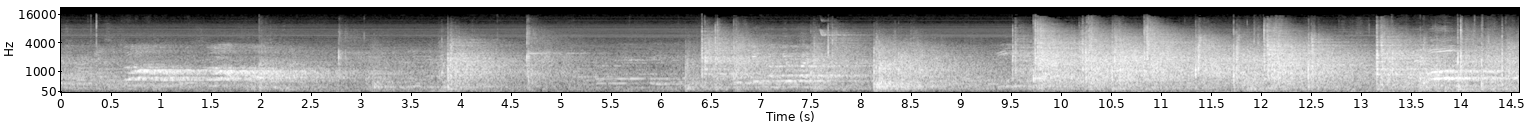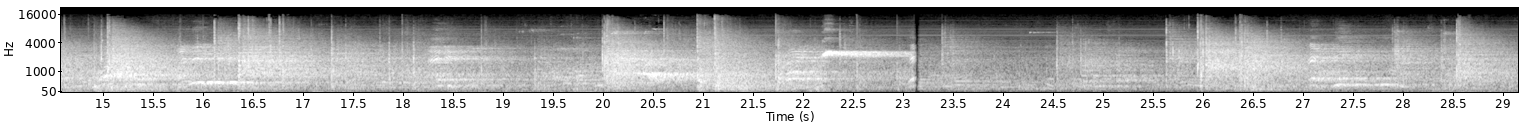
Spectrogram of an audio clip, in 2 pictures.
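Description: Players shout to each other across an echoing gym.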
